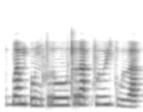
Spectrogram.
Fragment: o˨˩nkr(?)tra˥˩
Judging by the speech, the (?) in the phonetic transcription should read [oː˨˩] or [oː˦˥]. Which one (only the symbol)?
oː˦˥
